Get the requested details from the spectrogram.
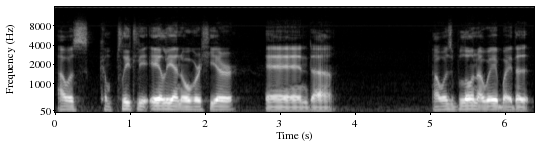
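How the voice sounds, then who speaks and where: A man in his sixties from Afghanistan, a guest author talking earnestly and effusively in an interview, often pausing with fillers. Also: fairly low pitch, level tone, vocal fry, mellow, clean tone. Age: 60s. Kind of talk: interview conversation.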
